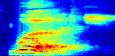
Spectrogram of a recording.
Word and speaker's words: word: Word. Here, the O together with the R is pronounced and that's confusing because that sound is often spelled with an ER.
